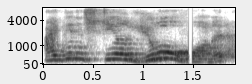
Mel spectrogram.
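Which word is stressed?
your. The stress is on "your".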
